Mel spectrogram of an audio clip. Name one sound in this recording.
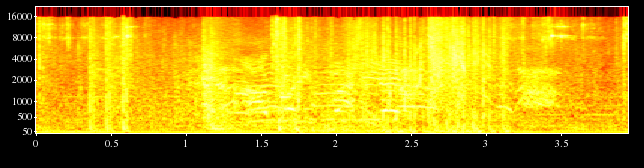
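Men shout nearby.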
